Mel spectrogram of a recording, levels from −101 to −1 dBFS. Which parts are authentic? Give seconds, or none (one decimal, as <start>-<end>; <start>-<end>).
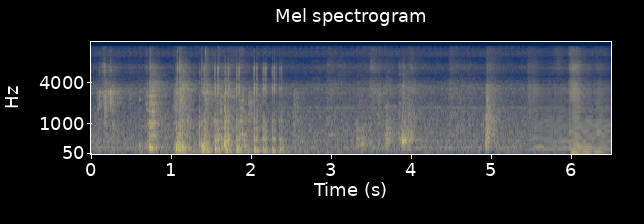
0.0-5.5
